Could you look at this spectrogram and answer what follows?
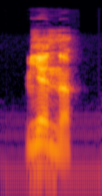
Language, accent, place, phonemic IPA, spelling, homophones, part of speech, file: French, France, Lyon, /mjɛn/, mienne, Mienne / Myennes, adjective, LL-Q150 (fra)-mienne.wav
- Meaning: feminine singular of mien (“my”)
